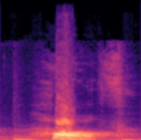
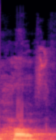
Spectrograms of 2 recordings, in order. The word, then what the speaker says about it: half: i love cake half we don't say health so just like the word walk talk the l is silent half half so the british people will say half and the american people will say have half hath both are correct you have to choose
